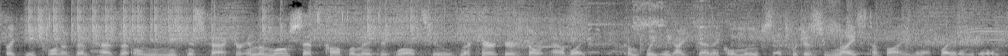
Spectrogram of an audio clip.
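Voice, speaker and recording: A man's voice: fairly high pitch, animated, fairly quick, few pauses, background noise. A young man with a congested, stuffy voice from a cold, reading a casual, slangy, enthusiastic video game review. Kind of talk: scripted game review voice-over.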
